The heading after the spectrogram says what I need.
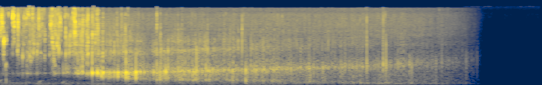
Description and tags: Water Pouring
Stream-Water, Water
